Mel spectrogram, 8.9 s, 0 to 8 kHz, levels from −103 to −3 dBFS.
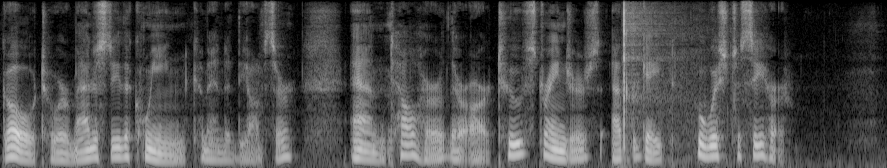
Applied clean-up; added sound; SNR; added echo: none; Fire; 5 dB; none.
